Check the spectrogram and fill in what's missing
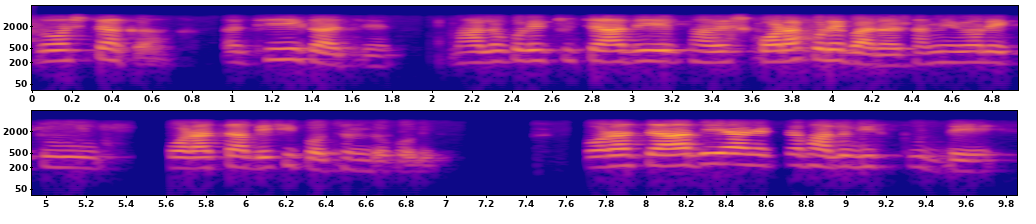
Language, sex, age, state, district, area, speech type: Bengali, female, 45-60, West Bengal, Howrah, urban, conversation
